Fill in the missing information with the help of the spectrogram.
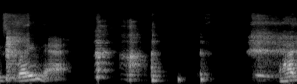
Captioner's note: laughs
